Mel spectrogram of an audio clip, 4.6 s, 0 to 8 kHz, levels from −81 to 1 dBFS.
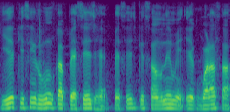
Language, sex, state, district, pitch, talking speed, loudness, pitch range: Hindi, male, Bihar, Katihar, 110 Hz, 170 wpm, -19 LUFS, 100-115 Hz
